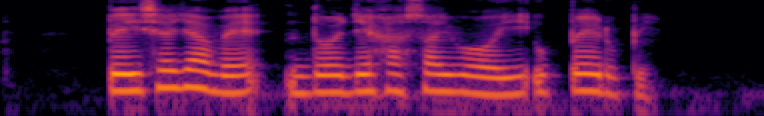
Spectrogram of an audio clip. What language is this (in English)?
Guarani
